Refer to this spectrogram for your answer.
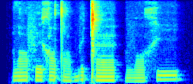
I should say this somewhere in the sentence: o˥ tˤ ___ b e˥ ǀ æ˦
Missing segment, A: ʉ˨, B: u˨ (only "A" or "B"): B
